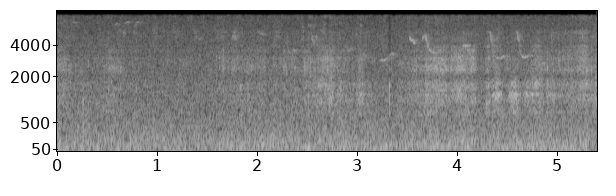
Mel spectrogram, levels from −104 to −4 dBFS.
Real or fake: real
